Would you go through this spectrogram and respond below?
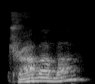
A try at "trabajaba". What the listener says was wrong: Trabajaba. Don't miss the J. We still want the J. Trabajaba.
